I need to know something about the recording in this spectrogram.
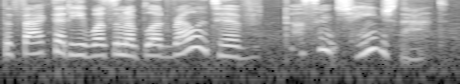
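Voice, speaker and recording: A woman playing a gentle, earnest young companion in video game dialogue. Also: mid-range voice, lively intonation, a little slow, slight background noise, close to an everyday voice. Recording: game music behind the voice.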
